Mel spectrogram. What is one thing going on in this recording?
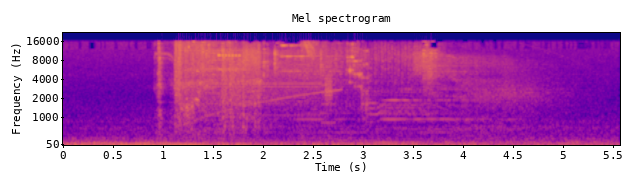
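A vending machine whirs and clunks as it drops a can.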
